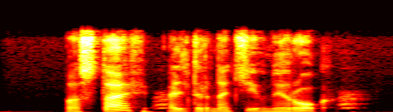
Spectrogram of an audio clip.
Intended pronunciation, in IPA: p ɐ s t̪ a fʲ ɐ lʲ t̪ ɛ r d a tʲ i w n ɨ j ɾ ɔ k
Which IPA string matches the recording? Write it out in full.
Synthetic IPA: p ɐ s t̪ a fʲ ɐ lʲ t̪ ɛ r n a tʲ i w n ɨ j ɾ ɔ k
